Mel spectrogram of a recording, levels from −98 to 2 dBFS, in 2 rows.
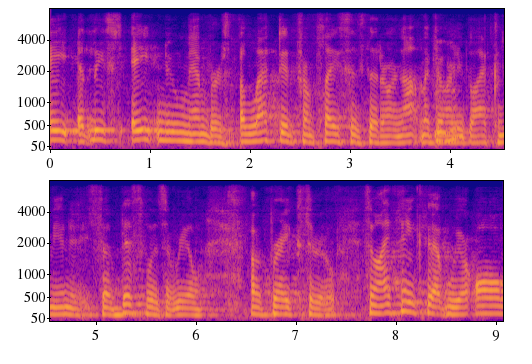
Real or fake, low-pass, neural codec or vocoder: fake; 7.2 kHz; codec, 44.1 kHz, 7.8 kbps, DAC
